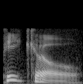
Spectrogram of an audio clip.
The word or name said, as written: pekoe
